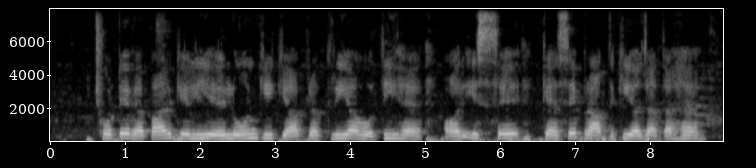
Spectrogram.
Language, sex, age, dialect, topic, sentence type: Hindi, female, 18-24, Marwari Dhudhari, banking, question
